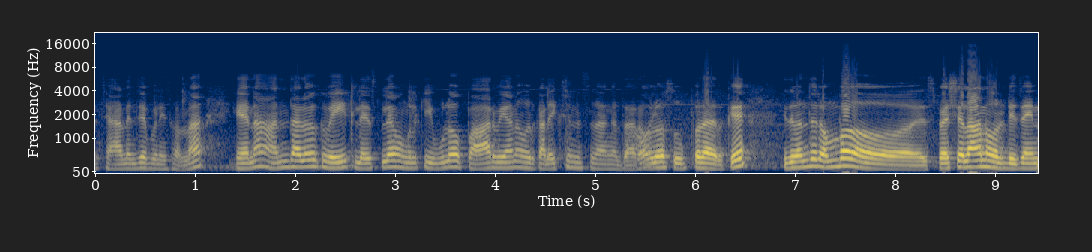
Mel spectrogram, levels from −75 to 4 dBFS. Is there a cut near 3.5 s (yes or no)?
no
